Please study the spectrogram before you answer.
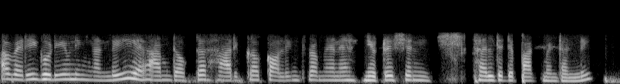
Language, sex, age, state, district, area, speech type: Telugu, female, 18-30, Telangana, Mancherial, rural, conversation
